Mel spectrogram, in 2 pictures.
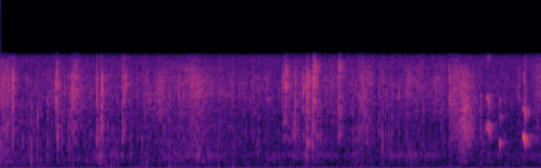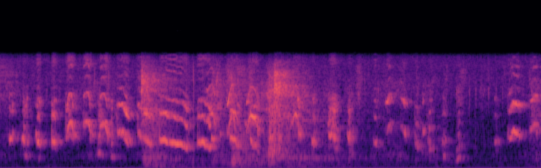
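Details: Grand Basset Griffon Vendéen puppies indoors: after a quiet, noisy start, a dense run of high, wavering whimpers and squeaks, rising and falling and overlapping in quick succession, with several pups calling at once.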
